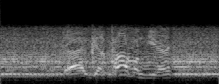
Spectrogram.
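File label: aircraft damaged mood low, speech English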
